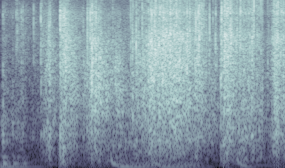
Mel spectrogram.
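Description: A sheet of packing paper being pulled from a stack and crumpled by hand: a loud, dense crackling rustle that starts a moment in.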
